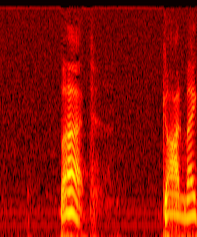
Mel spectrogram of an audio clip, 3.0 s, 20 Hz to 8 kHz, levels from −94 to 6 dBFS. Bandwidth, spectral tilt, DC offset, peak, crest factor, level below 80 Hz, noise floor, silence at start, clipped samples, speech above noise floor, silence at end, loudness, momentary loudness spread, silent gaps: 7.6 kHz; -6.5 dB/octave; under 0.1%; -6 dBFS; 24 dB; -58 dBFS; -60 dBFS; 0.9 s; under 0.1%; 34 dB; 0 s; -27 LUFS; 10 LU; none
